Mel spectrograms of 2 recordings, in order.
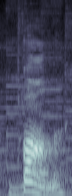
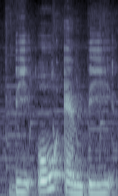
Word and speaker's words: bomb: word pronunciation for example let's look at silent b words bomb b-o-m-b bomb have you noticed that the last b is silent similarly the last b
